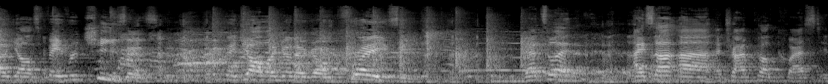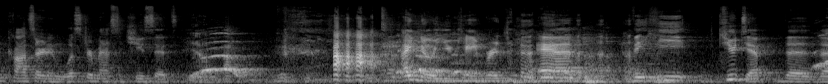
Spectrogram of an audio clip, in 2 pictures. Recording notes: This live episode featuring a dazzling lineup of comedians and storytellers.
